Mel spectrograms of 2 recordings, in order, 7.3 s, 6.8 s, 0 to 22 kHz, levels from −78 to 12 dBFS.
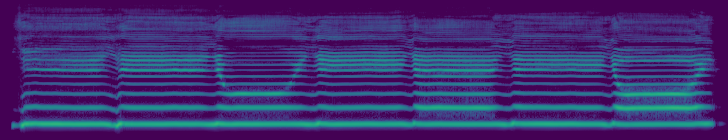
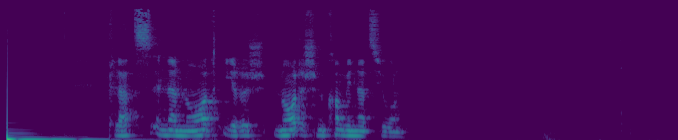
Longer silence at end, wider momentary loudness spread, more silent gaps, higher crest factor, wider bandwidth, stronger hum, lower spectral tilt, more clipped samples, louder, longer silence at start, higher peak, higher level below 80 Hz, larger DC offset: second, 0.15 s vs 2.75 s; second, 4 LU vs 14 LU; neither; second, 12 dB vs 22 dB; about the same, 18 kHz vs 16.5 kHz; neither; second, 4 dB/octave vs -4.5 dB/octave; neither; first, -23 LUFS vs -42 LUFS; about the same, 0.15 s vs 0.05 s; first, -12 dBFS vs -18 dBFS; second, under -90 dBFS vs -50 dBFS; neither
